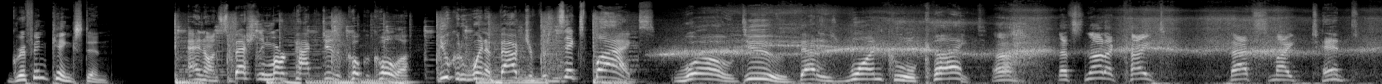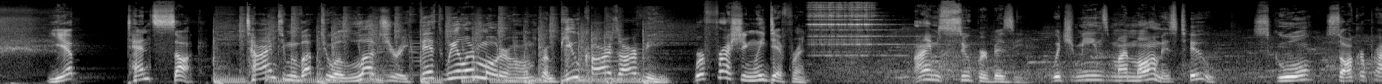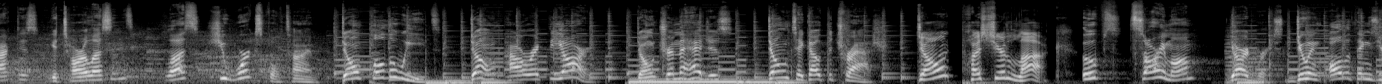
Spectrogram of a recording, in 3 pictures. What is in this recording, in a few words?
kids commercial; Cool teen with a fun delivery.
